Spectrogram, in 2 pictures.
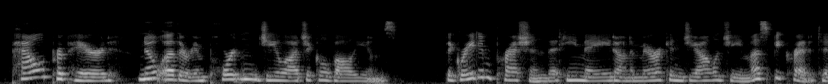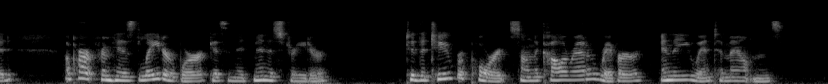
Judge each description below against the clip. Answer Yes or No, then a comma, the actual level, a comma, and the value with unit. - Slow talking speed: No, average, 145 wpm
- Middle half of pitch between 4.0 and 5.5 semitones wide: Yes, average, 4.7 semitones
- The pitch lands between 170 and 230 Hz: Yes, medium, 185 Hz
